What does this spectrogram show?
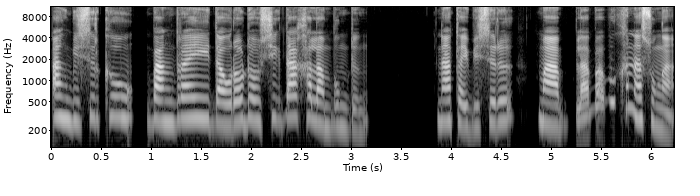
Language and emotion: Bodo, sad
